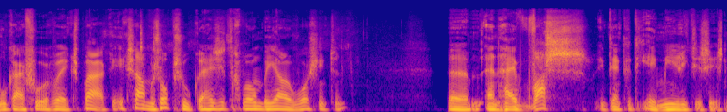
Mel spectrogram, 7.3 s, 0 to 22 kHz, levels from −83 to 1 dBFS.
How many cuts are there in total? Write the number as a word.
zero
